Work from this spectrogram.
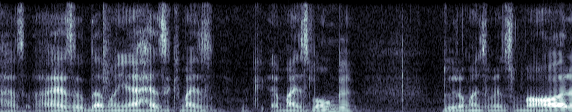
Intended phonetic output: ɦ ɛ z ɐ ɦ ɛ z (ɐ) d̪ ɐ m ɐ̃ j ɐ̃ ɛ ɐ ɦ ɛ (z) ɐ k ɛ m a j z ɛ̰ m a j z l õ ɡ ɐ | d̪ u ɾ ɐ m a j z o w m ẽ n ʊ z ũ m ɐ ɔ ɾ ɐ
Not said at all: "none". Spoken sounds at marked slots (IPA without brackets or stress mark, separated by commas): ɐ, z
